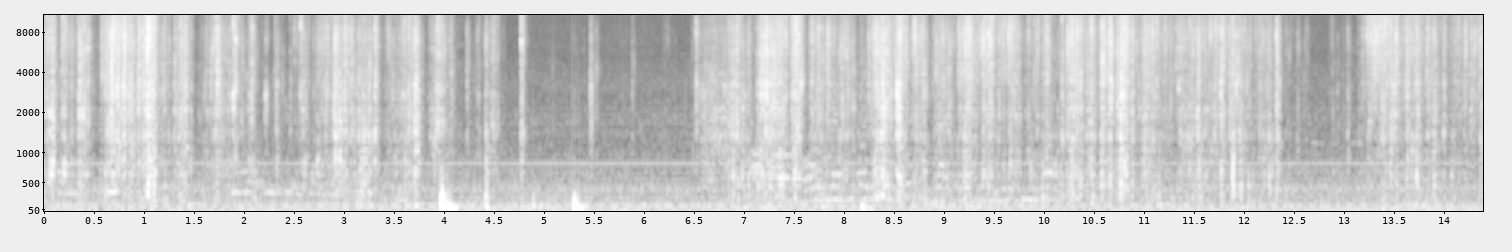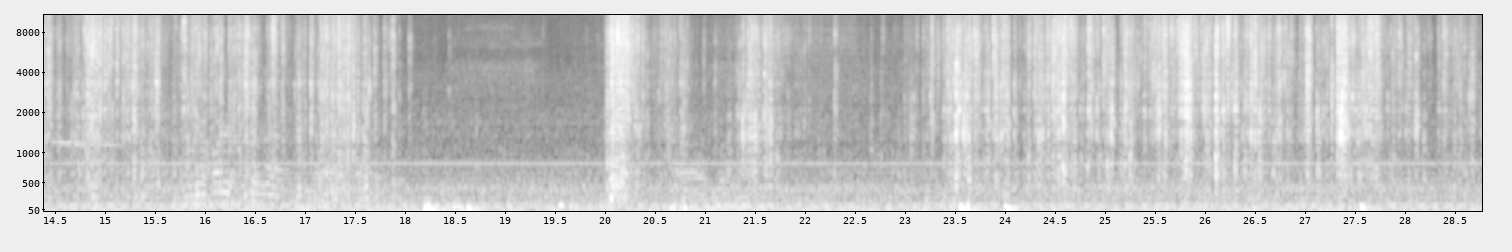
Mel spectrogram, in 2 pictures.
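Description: Cardboard packs and trading cards rustle and slide in hands.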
